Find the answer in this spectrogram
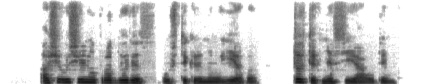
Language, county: Lithuanian, Kaunas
